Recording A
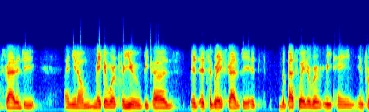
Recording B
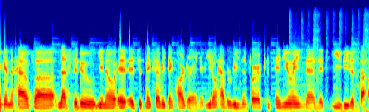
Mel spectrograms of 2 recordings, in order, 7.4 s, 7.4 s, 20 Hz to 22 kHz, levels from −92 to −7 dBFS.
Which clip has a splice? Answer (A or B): A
